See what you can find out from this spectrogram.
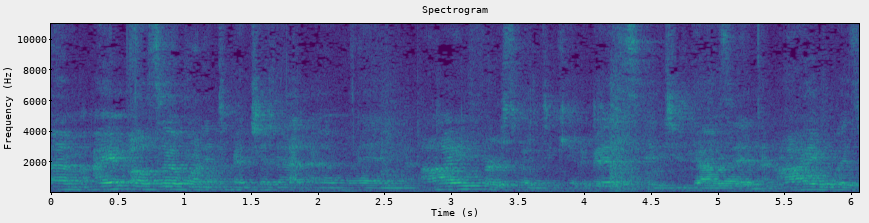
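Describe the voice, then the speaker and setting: Strong room echo fills this recording of a woman. Noticeable background noise sits behind her. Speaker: former Peace Corps volunteer and career coach. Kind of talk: presentation talk. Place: hall. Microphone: camera far.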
